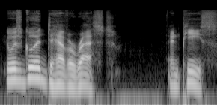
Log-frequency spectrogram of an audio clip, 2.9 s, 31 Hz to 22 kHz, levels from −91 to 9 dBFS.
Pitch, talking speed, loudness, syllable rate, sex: 120 Hz, 165 wpm, -17 LUFS, 4.8 syllables/s, male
